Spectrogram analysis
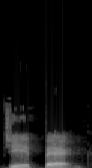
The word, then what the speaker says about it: JPEG: So for that, what we use JPEG, JPEG. This is pronounced as JPEG, and this is standard developed by Joint Photographic Expert Group and widely used for photographic industry as well.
